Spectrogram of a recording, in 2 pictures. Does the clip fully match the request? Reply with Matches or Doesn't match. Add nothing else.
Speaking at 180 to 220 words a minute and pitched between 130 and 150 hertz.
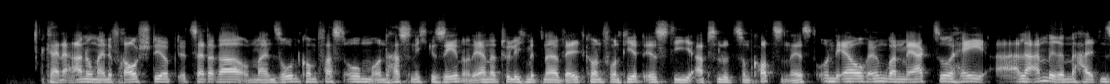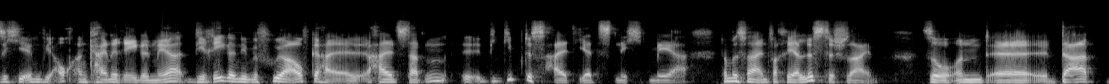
Doesn't match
